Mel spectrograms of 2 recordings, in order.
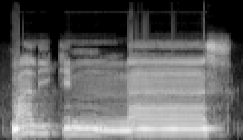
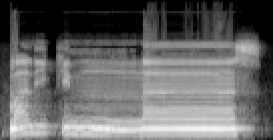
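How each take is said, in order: The two takes are said the same way.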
